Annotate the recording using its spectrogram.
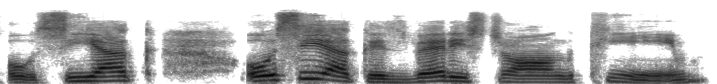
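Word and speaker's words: OHCAC: controlled environment Agriculture Center we abbreviate as ohc AC and we pronounce osiac osiac is very strong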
